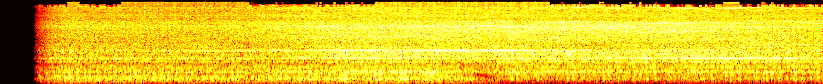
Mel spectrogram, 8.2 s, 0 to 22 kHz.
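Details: Mercedes ML320 idling: steady idle with light, busy rattle of about four beats a second over engine hum; source unclear.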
